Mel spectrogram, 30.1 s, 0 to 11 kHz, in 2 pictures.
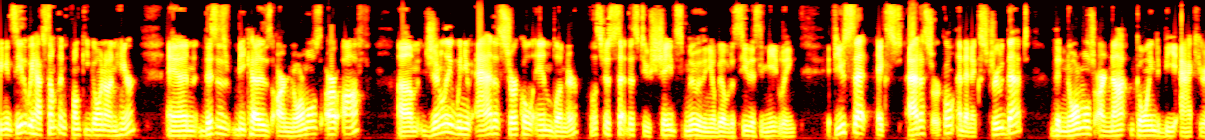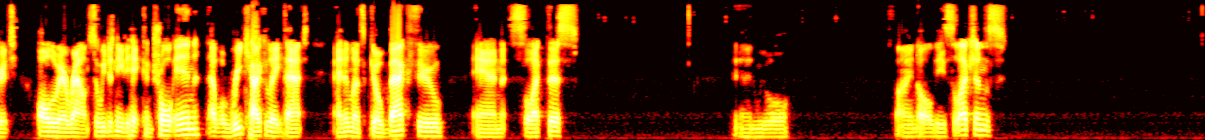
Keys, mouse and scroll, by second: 1.9-4.3 middle drag, 4.3 ctrl+z, 4.6 ctrl+z, 4.8 ctrl+z, 5.0 ctrl+z, 5.2 ctrl+z, 5.8 a, 6.0 a, 7.4 w, 10.6-16.9 middle drag, 16.9 ctrl+n, 17.8 KP_1, 18.4 a, 18.8 b, 19.4 click, 21.0 middle click, 25.9 middle click, 27.0 middle click, 28.1-29.6 right drag, 29.6-30.1 middle drag.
